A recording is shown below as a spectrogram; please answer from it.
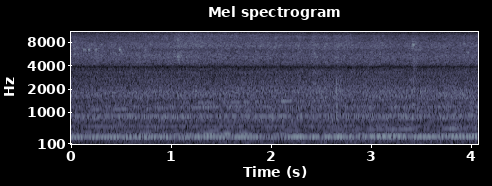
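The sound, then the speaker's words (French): A chairlift motor speeds back up after being slowed, droning loudly and continuously, a dense mechanical hum with a steady low tone running throughout, with no voices. “Regarde, ça commence à accélérer. Un coup bout du moteur, tu entends.”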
